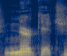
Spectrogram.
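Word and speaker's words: Nurkić: Joseph Nurkic. – Nurkic.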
